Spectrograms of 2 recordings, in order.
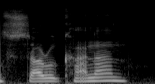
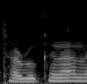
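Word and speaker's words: Tsarukyan: And the Armenian guy, the T is silent, so it's Armen Sarukhanan, not Tarukhanan like I thought it was.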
